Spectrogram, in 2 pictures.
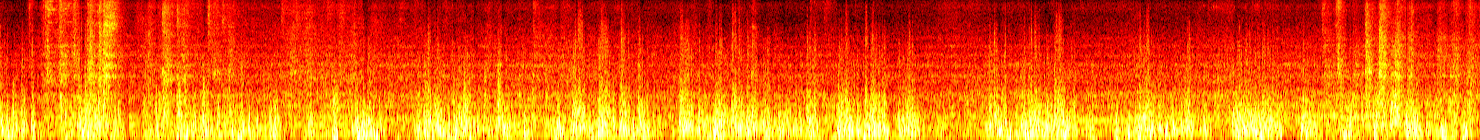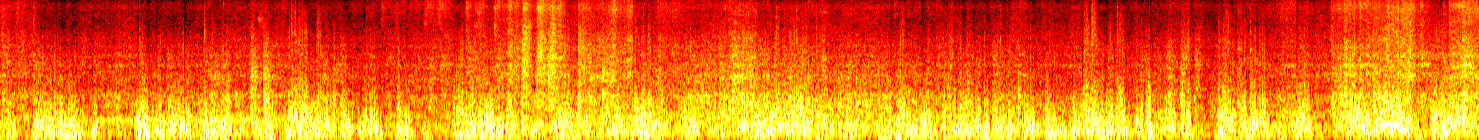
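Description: A Duronto Express passenger train running at speed, heard from on board: its wheels clatter steadily over the rail joints.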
